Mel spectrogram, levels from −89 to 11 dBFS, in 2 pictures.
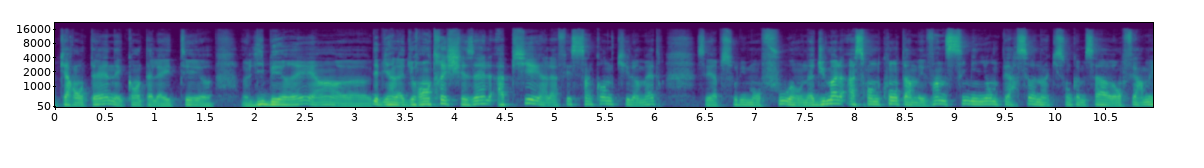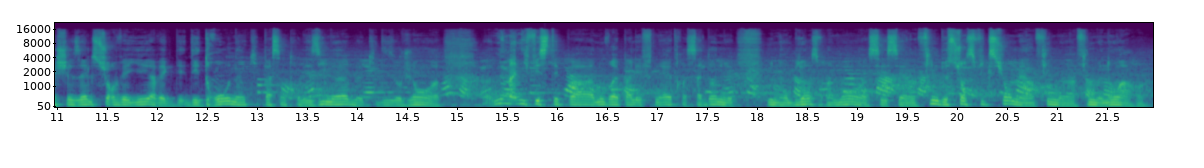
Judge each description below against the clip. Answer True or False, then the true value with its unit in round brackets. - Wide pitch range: False (3.8 semitones)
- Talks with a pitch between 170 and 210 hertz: False (120 Hz)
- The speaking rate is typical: False (255 wpm)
